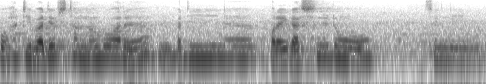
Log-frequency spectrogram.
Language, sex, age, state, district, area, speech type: Bodo, female, 45-60, Assam, Chirang, urban, spontaneous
